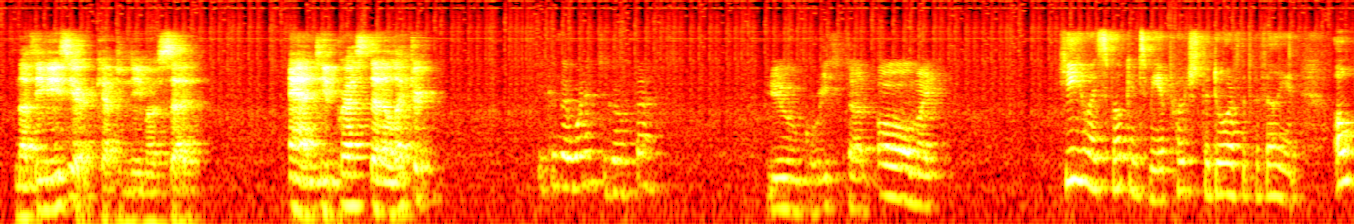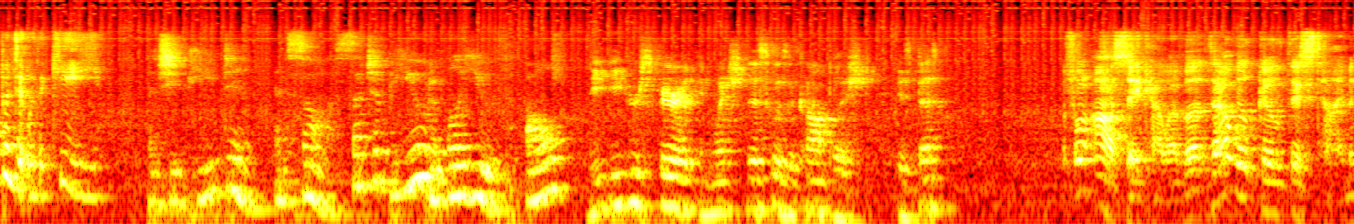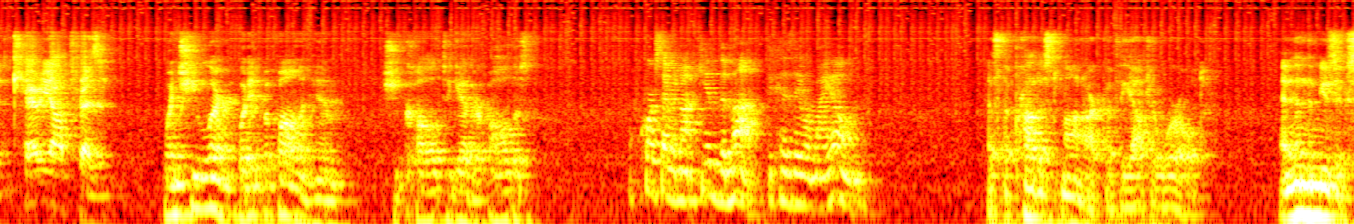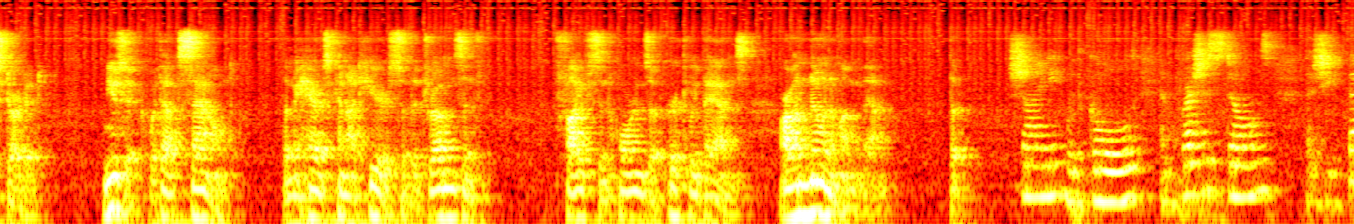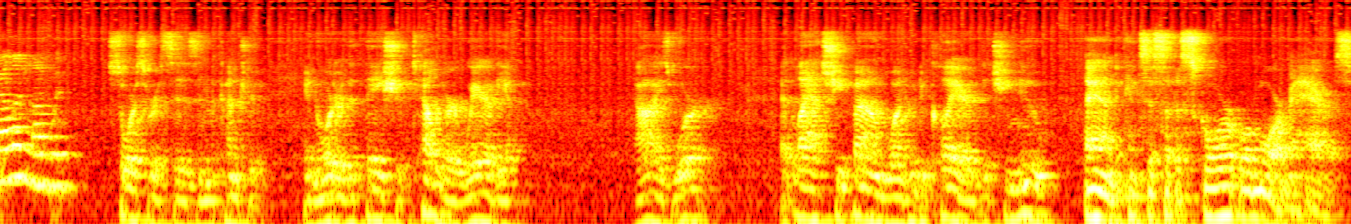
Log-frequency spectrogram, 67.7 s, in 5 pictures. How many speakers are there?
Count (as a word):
nine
